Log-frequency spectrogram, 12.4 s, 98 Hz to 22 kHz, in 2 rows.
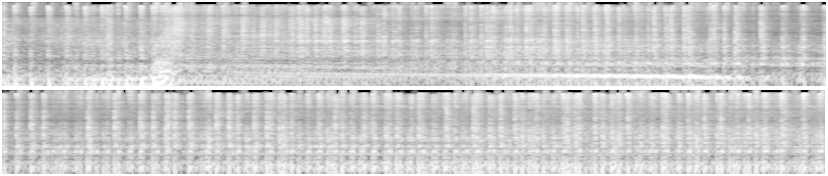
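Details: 1994 Arctic Cat Thundercat, rebuilt 1050cc Hooper big-bore two-stroke triple drag build, warm after one heat cycle: crisp crackly steady idle, brief blip up, settles cleanly, fires evenly; sounds gnarly and healthy.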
